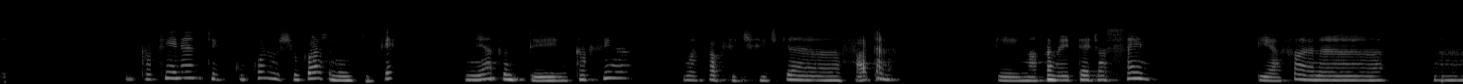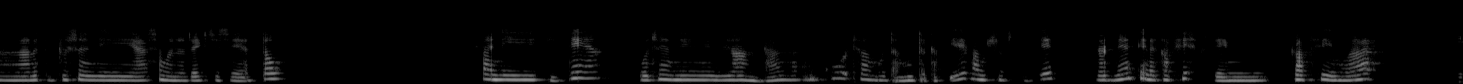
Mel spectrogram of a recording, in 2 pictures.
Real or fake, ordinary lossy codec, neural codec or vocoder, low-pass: fake; none; codec, 24 kHz, 0.9 kbps, WavTokenizer, medium music audio release; 5.4 kHz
